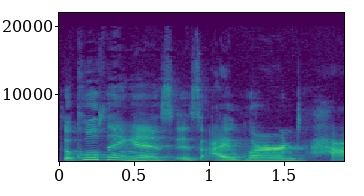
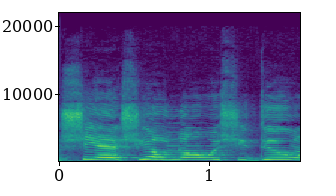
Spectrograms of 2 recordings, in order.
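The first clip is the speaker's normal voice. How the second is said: loud, pitched-up put-on New York accent; 9 semitones higher, 5 dB louder than usual. Speaker imitating a New Yorker talking to people behind him, in a New York accent. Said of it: "that's my New York accent".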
